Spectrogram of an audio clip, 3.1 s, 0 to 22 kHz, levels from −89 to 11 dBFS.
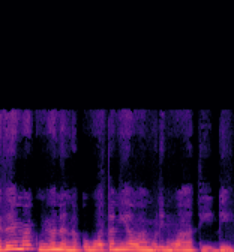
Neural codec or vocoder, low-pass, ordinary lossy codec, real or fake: codec, 44.1 kHz, 2.6 kbps, DAC; 19.8 kHz; AAC, 32 kbps; fake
